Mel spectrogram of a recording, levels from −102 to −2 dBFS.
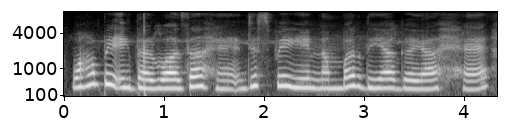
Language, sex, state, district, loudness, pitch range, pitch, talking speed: Hindi, female, Uttar Pradesh, Lalitpur, -18 LUFS, 275-335 Hz, 290 Hz, 150 wpm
